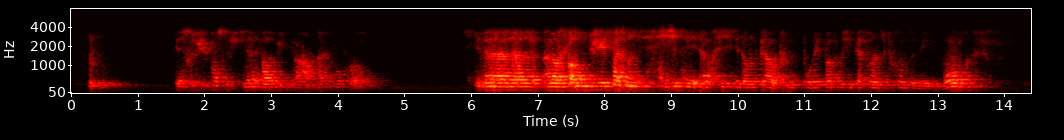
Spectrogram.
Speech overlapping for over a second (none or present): present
